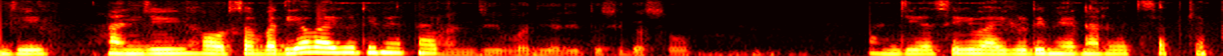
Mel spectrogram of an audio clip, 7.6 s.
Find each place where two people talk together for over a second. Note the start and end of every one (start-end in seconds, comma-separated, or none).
none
